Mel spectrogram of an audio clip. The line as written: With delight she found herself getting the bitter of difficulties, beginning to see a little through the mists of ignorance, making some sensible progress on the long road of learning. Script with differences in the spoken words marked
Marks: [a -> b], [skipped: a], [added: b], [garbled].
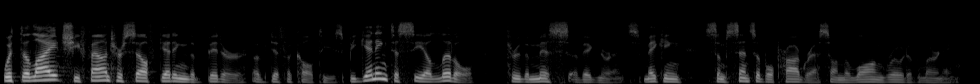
With delight she found herself getting the bitter of difficulties, beginning to see a little through the mists of ignorance, making some sensible progress on the long road of learning.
